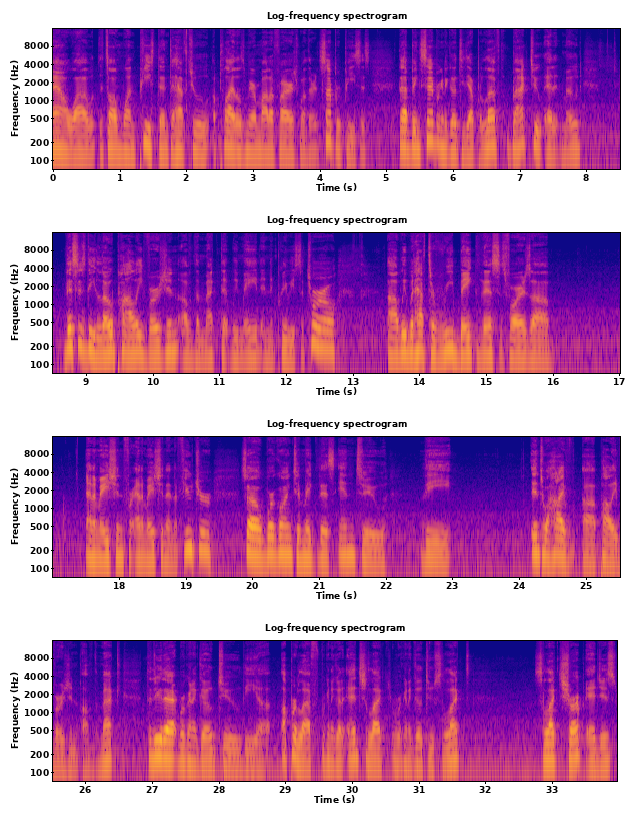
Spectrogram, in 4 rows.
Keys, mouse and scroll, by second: 5.6 click, 6.6 click, 6.7 click, 29.3 click, 31.0 click, 33.1 click.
